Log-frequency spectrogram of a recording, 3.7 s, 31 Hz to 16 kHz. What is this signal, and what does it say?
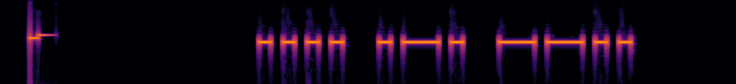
Morse code, heard as a keyed tone, about 20 wpm, 700 Hz. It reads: HRZ
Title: USA Call Sign Postfixes - 3 Letters 20wpm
